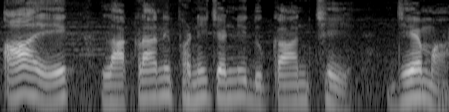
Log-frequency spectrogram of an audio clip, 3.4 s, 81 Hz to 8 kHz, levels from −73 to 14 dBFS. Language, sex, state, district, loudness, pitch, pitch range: Gujarati, male, Gujarat, Gandhinagar, -20 LUFS, 145 Hz, 125-150 Hz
